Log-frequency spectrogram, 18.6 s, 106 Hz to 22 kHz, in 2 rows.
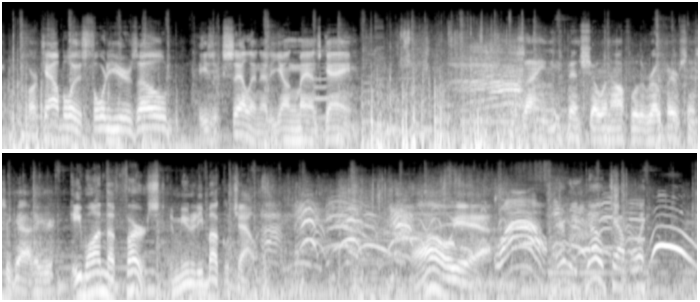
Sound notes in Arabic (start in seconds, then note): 4.6 ضربات حوافر، خوار; 12.6 ضربات الحوافر، هتاف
